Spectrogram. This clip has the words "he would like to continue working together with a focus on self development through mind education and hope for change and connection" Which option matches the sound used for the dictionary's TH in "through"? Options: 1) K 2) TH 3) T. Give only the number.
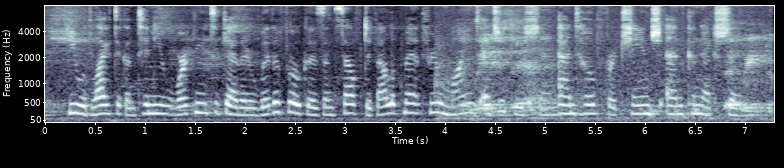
2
